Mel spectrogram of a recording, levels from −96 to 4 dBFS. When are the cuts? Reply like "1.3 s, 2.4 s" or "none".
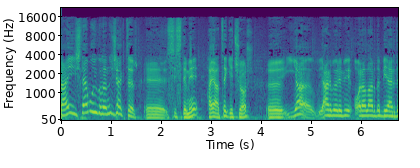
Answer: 1.6 s, 2.9 s, 3.8 s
